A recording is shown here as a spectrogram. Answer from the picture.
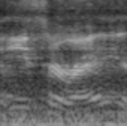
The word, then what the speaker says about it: Issa Rae: So I say Aiza, but I could also hear it pronounced Issa. – Okay. – Issa Rae? Is that who we're talking about? – Issa Rae. Yeah. – That's Issa Rae. Issa Rae. Okay, so I was right.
